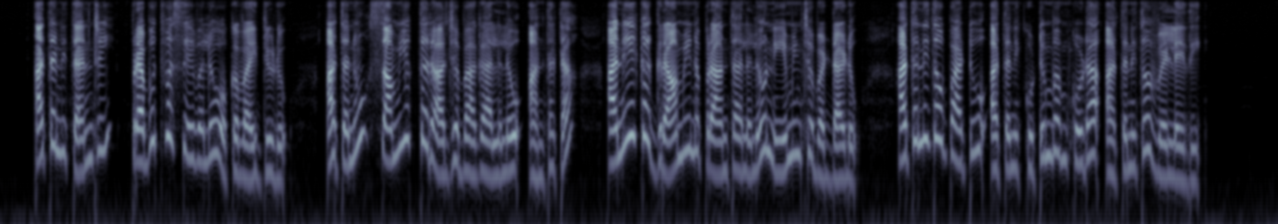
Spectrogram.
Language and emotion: Telugu, neutral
